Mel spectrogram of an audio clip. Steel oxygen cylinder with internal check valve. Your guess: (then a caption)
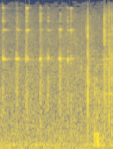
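Empty. A steel oxygen cylinder with an internal check valve is shaken after being vented outdoors, and the loose check valve rattles inside it in a quick series of light, bright metallic clinks. The rattle shows there is no pressure left in the cylinder, though some oxygen still remains and it must be purged with water.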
